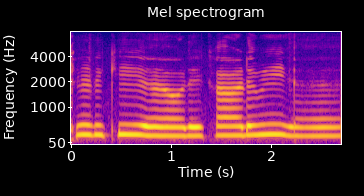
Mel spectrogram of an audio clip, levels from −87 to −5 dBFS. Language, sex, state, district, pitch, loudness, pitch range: Hindi, male, Bihar, Patna, 245 Hz, -13 LUFS, 230-260 Hz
